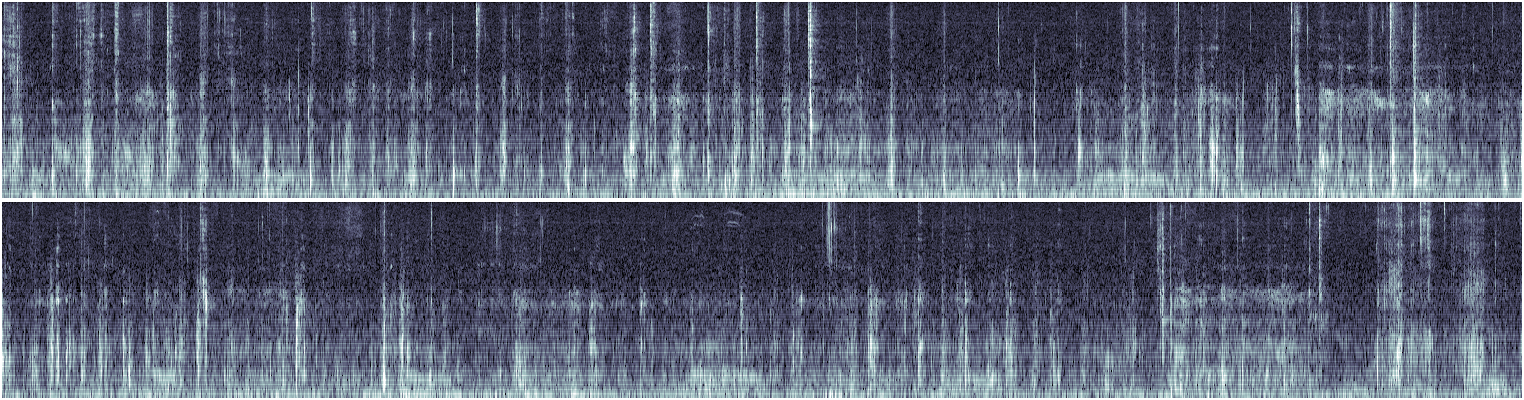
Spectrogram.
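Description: Eating fresh rice-paper spring rolls filled with shrimp and lettuce: repeated bites and chewing, with many irregular sharp crunches and wet mouth clicks.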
